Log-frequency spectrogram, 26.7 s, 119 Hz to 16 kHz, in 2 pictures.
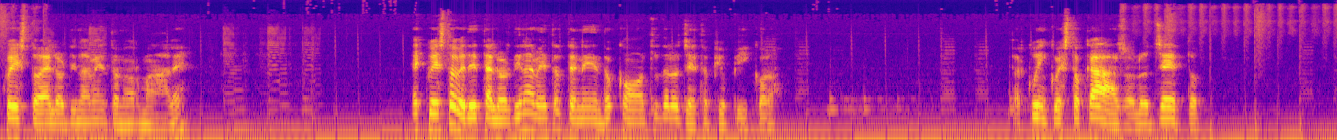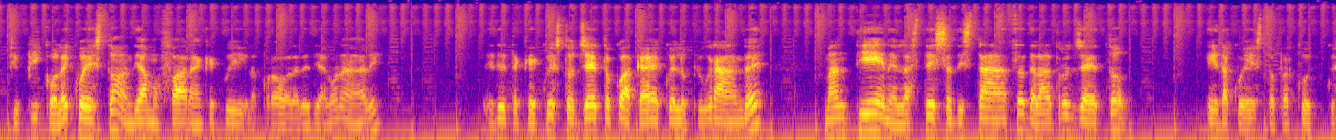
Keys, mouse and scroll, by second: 1.9 click, 3.5 click, 15.2-18.5 drag.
